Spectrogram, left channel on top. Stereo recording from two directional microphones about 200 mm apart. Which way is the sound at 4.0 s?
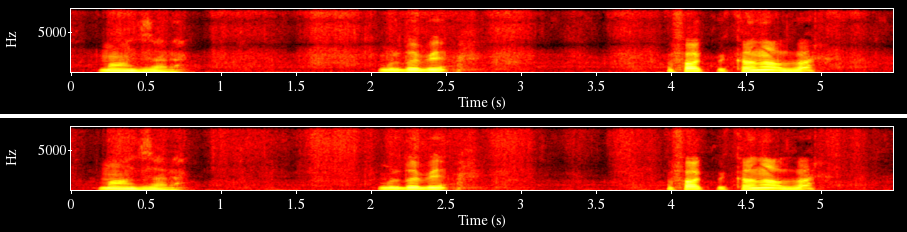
5° right (ahead or behind).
